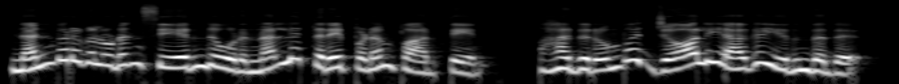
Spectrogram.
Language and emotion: Tamil, happy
